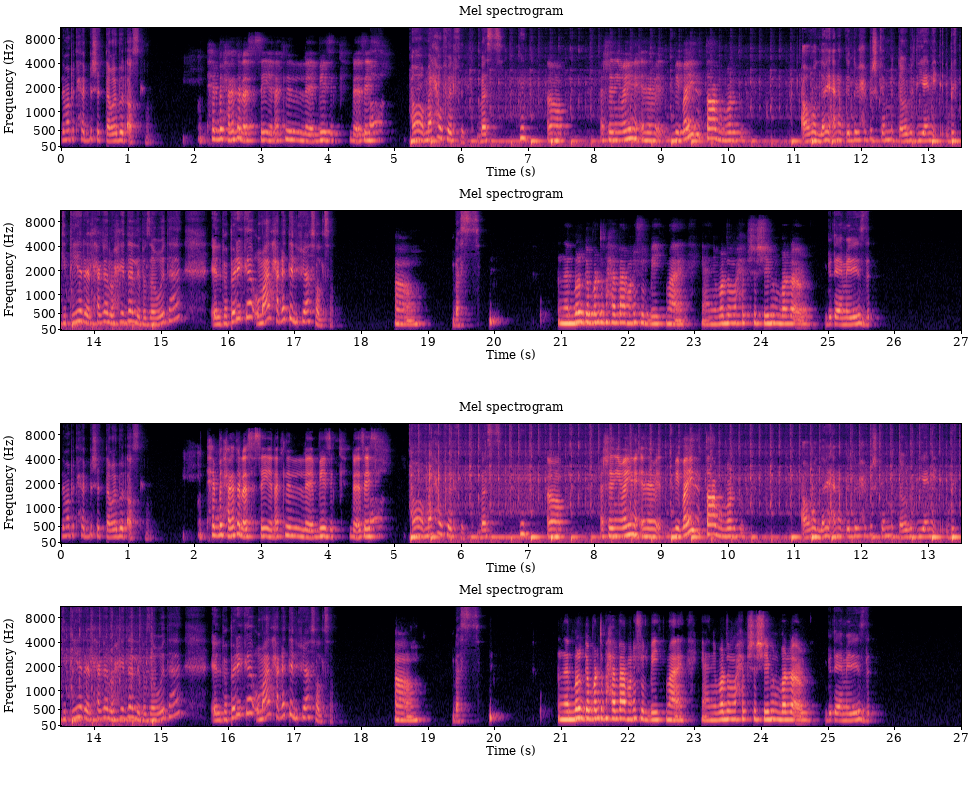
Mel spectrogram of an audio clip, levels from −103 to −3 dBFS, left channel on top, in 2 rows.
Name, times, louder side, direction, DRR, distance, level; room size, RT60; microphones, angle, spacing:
voice 1, 0.0-1.4 4.6-4.8 5.2-6.6 6.9-7.0 11.1-17.5 19.4-19.6 25.0-25.6, left 2 dB, 15° left, 0.7 m, -32 dB
voice 2, 2.0-4.7 7.3-7.5 8.1-10.3 18.5-18.9 20.9-22.8 23.1-24.7, right 2 dB, 60° right, 1.1 m, -26 dB
sound 1, 5.2-14.9, right 4 dB, 85° right, 0.8 m, -33 dB
13.0 x 10.5 x 5.4 m
head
